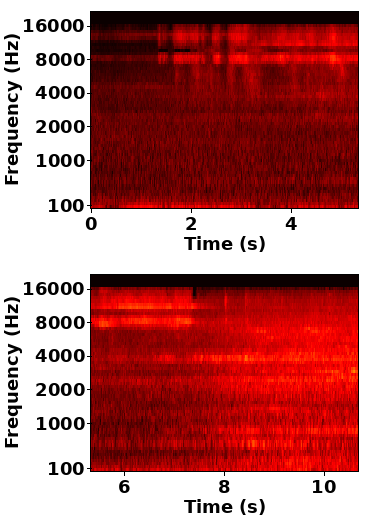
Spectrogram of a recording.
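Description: A Sydney Trains double-deck electric passenger train approaching and passing, getting steadily louder from about eight seconds in, with a high steady whine over the rolling rumble.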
